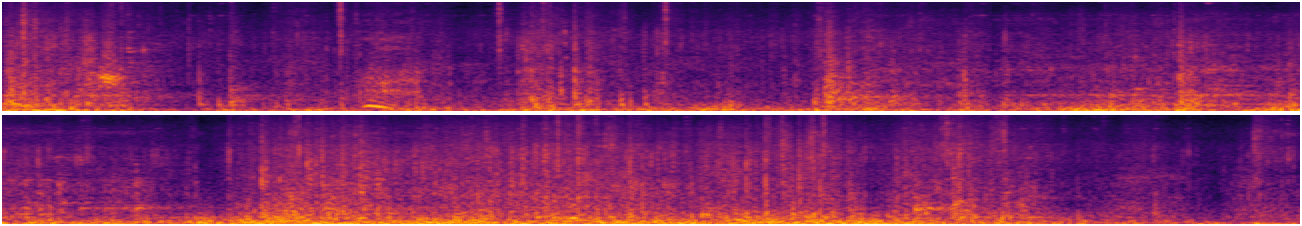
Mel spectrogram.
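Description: Mountain bike riding fast down a rough trail: tyres rolling over dirt and rock, and the bike knocking and clattering over bumps. A steady low rumble of wind on the microphone runs under it.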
